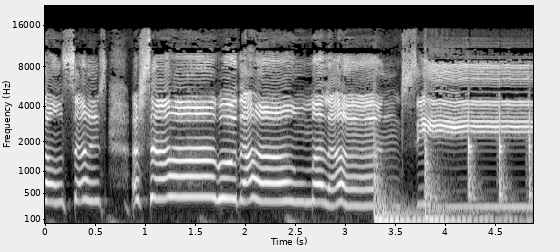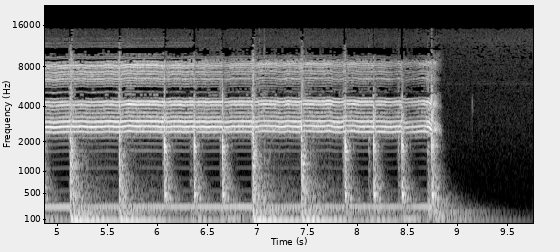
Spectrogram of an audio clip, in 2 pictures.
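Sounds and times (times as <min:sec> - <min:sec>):
speech: 0:00.2 - 0:03.4
square frame drum struck in a quick rhythm: 0:03.3 - 0:09.3.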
